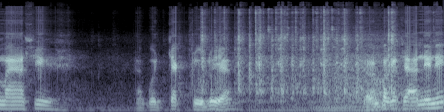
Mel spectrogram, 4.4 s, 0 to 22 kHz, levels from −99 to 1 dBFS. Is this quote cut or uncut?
uncut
